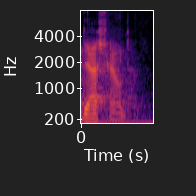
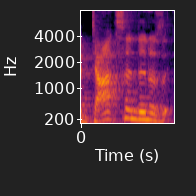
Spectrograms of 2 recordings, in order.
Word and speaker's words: Dachshund: It's spelled Dachshund. – No. Oh, wait. – A Dachshund is a wiener dog. – Maybe I just said it wrong. It's Dach, no S. UND.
